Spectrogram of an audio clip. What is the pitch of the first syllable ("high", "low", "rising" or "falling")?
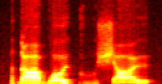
high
